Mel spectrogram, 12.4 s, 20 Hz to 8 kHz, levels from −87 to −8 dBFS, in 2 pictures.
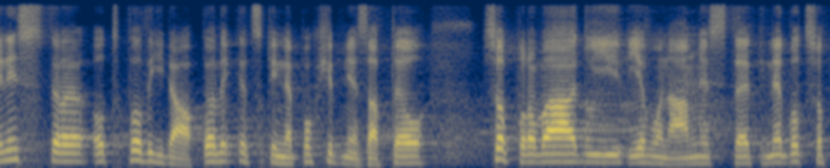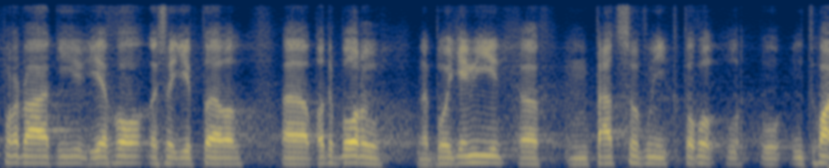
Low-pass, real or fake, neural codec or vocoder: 7.2 kHz; fake; codec, 16 kHz, 0.5 kbps, FunCodec, trained on Chinese and English, 25 frames a second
